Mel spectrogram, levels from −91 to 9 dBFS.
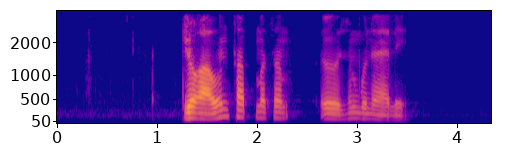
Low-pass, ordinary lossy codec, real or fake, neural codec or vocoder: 3.6 kHz; AAC, 32 kbps; real; none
